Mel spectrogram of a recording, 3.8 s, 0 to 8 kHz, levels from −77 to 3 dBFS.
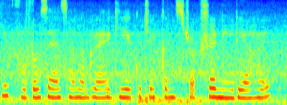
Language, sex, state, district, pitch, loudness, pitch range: Hindi, female, Arunachal Pradesh, Lower Dibang Valley, 235 Hz, -15 LUFS, 230-240 Hz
